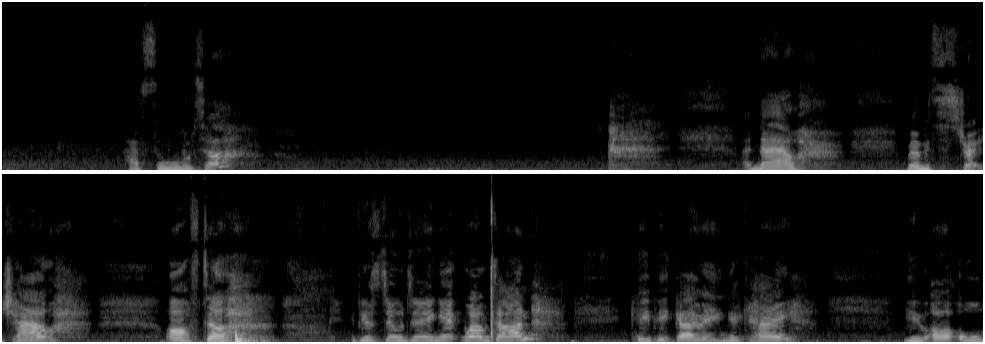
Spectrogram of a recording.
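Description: A woman talks to the listener with animation, close by.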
